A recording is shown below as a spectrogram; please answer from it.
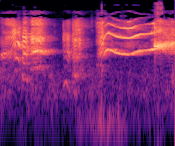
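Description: Toddler laughing: a breathy burst of laughter, a short break, then a high-pitched squealing laugh.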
